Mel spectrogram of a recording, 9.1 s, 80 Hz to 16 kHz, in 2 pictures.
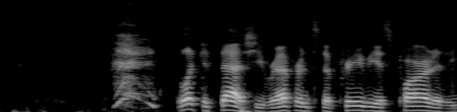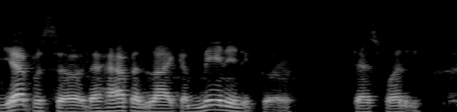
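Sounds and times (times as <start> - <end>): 
woman letting out a drawn-out voiced gasp: 1.1 - 1.6
speech: 1.8 - 8.8.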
